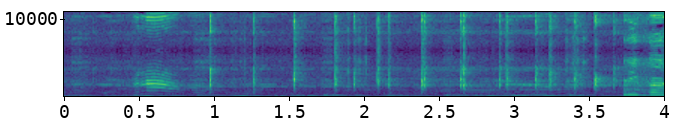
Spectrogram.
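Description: Scattered hand claps from a small audience: many short, sharp claps at an uneven pace, stopping shortly before the end.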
